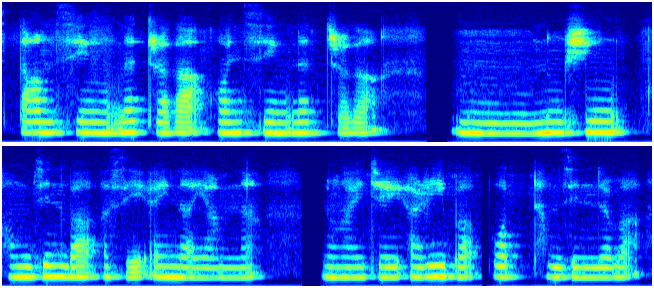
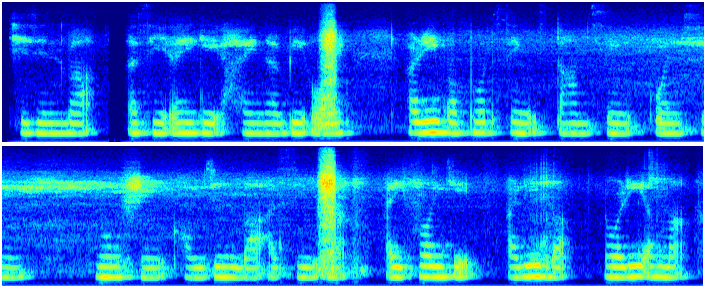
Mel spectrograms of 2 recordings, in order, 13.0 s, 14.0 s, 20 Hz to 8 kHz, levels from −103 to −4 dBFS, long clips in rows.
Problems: none marked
